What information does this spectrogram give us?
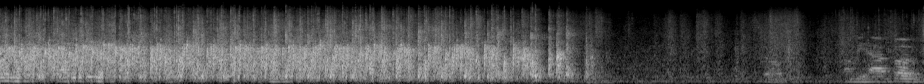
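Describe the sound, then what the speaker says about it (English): A board meeting audience breaks into loud, dense applause that holds for about five seconds, then thins to scattered claps and fades into quiet room noise with a few last claps. "if the board would join me in giving him a round of applause for his work"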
